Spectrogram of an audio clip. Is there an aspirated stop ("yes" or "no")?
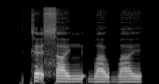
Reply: no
